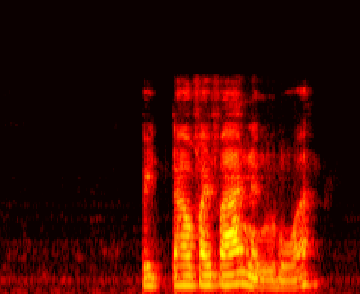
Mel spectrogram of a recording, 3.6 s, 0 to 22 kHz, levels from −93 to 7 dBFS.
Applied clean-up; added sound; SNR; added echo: neural separator model SepFormer DNS4.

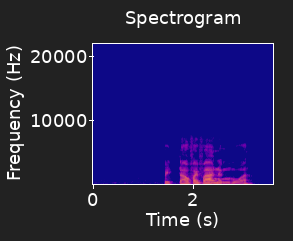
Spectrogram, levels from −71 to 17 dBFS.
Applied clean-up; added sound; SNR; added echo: none; none; none; none.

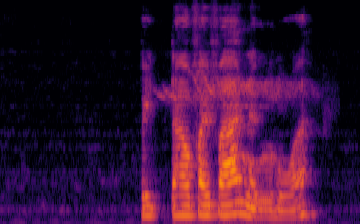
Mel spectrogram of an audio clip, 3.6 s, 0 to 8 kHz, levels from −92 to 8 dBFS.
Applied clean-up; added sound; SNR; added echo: none; Bird; 19 dB; reverberation time 0.2 s.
